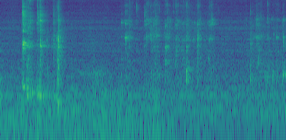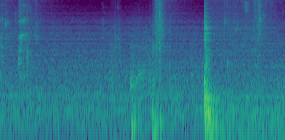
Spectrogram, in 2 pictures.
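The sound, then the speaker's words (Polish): Water sloshes and splashes inside a bottle of concentrate as it is rinsed out and poured into a pot, with clinks of glass or metal against the pot, fairly quiet, in a few short bursts with brief pauses. “żeby wykorzystać cały koncentrat, przepłukujemy butelkę.”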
